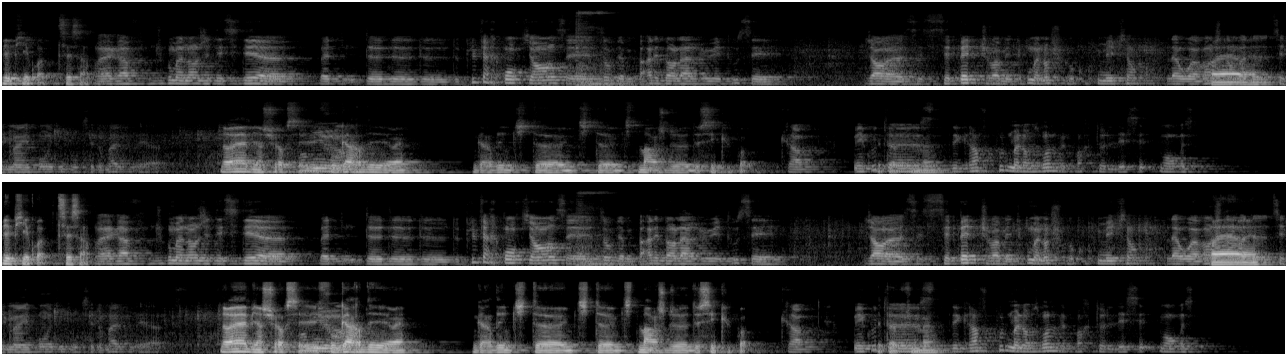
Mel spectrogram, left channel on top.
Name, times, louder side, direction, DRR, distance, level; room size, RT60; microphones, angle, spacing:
voice 1, 0.0-0.9 12.1-12.6 15.0-16.9 17.5-20.3 21.7-22.2, right 5 dB, 85° right, 0.4 m, -24 dB
voice 2, 0.9-2.9 3.2-8.0 8.6-11.4 11.6-14.4 15.1-16.3 20.6-20.9 21.4-24.7, right 2 dB, 15° right, 0.6 m, -34 dB
sound 1, 2.7-2.8 3.5-8.8 9.5-9.6, left 1 dB, 30° left, 4.0 m, -47 dB
sound 2, 7.6-15.3, right 2 dB, 35° right, 2.2 m, -52 dB
9.5 x 8.2 x 5.5 m
head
